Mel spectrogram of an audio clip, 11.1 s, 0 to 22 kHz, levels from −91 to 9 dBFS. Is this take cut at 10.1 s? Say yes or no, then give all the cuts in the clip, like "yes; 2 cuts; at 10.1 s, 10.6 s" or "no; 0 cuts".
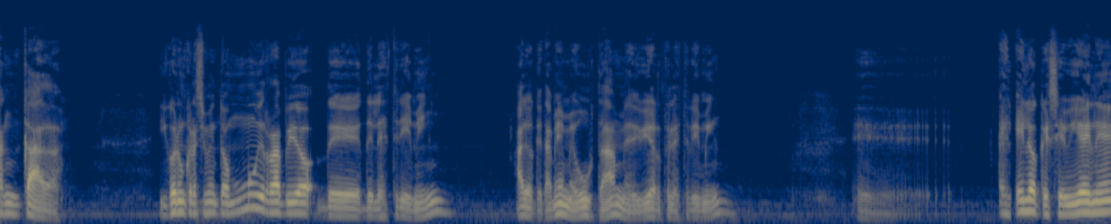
yes; 1 cut; at 10.1 s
